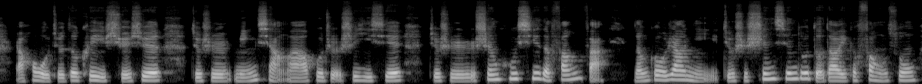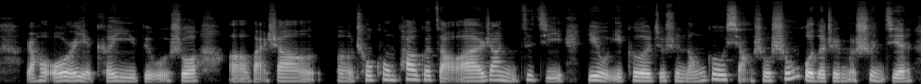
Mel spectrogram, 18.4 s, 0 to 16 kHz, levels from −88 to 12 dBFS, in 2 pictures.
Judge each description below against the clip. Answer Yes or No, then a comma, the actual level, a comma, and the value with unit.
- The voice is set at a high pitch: No, medium, 165 Hz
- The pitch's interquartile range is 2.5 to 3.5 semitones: No, average, 4.0 semitones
